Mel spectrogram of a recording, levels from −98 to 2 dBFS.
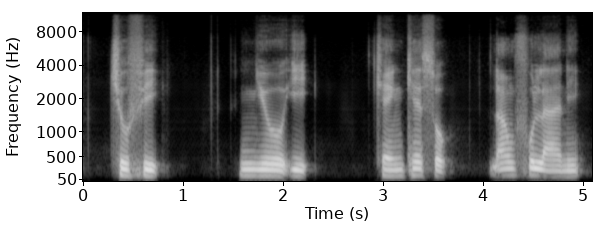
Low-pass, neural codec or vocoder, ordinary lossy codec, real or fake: none; codec, 24 kHz, 0.9 kbps, DualCodec; none; fake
